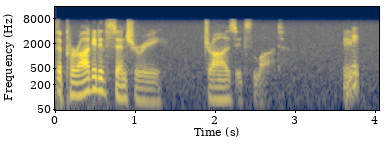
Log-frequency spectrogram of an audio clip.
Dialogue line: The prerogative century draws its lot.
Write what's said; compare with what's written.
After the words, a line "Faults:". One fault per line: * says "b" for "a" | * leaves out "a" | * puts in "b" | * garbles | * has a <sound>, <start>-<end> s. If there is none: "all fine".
The prerogative century draws its lot.
Faults:
* has a laugh, 3.6-3.8 s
